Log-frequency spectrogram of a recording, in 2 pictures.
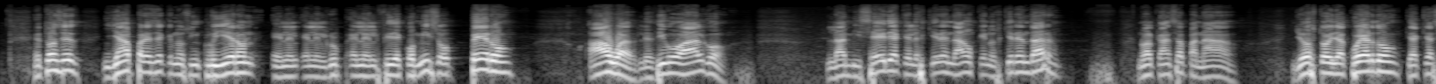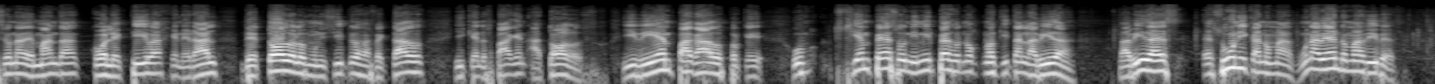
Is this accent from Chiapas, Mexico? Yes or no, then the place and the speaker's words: no; Hermosillo, Sonora, Mexico; Vengo de Hermosillo, vivo en Hermosillo, pero tengo 20 años en San José.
